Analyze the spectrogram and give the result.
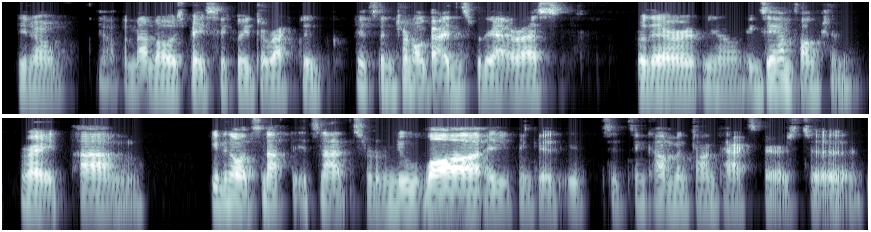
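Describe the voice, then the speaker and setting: A man with a lowish voice and plenty of fry gives measured advice as a panel specialist, hedging conversationally as he goes. His intonation stays fairly flat, and the audio is a little dull. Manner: measured advisory talk with frequent "you know" and tag questions. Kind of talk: expert panel discussion, unscripted.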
